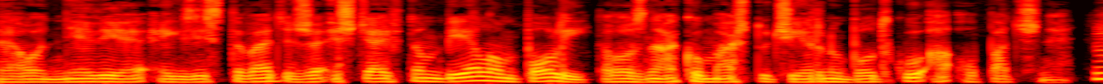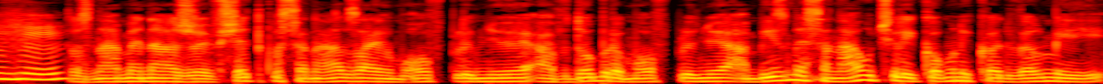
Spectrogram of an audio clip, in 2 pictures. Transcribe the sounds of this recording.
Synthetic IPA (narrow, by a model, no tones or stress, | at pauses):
ɦɔɲɛʋɪɛʔɛɡzist̪ɔʋaɟʒɛʔɛʃcɛajft̪ɔmbɪɛlɔmpɔlit̪ɔɦɔznakumaːʃt̪ut͡ʃɪɛɾnubɔt̪kuʔa̰ʔɔpat͡ʃɲɛt̪ɔznamɛnaːʒɛfʃɛt̪kɔsanaʊzaːjɔmɔfpliʊɲujɛʔavd̪ɔbɾɔmɔfpliʊɲujɛamizmɛsanaut͡ʃilikɔmunikɔʋaɟʋɛʎmi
